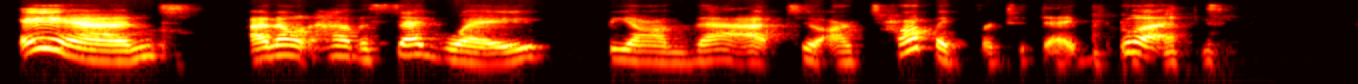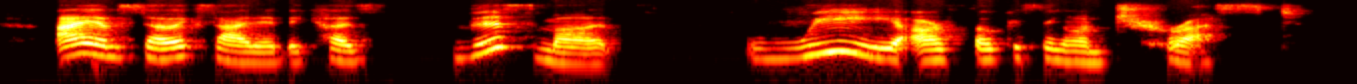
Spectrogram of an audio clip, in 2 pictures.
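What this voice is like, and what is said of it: Congested, stuffy croaky voice. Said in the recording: “I'm snotty and I'm stopped up ... my sinuses and my allergies are out of control ... I sound like a frog going through puberty”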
